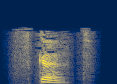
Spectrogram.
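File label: "skirt", English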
